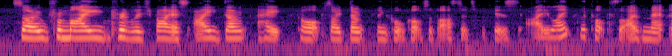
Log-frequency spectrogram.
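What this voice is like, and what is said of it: British English accent. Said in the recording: “this isn't an affected accent. I am a British person living in England.”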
